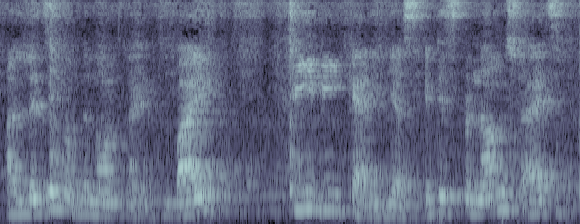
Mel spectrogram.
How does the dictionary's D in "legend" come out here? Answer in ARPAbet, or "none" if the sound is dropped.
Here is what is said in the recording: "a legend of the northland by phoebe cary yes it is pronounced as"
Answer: none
